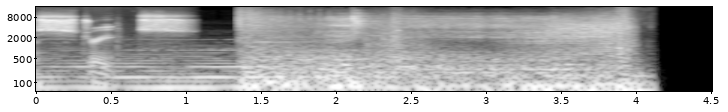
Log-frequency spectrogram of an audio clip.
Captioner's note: electricity zapping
